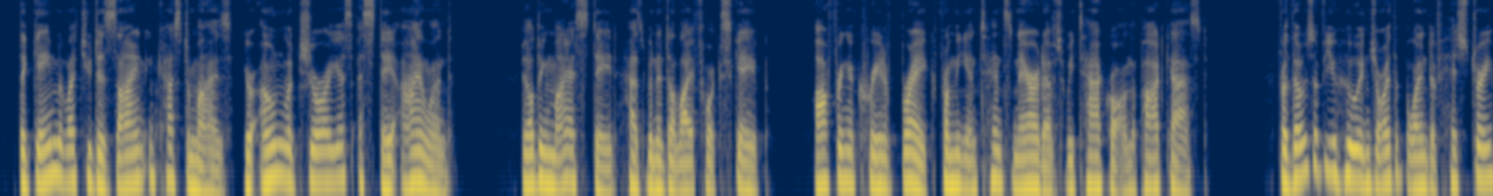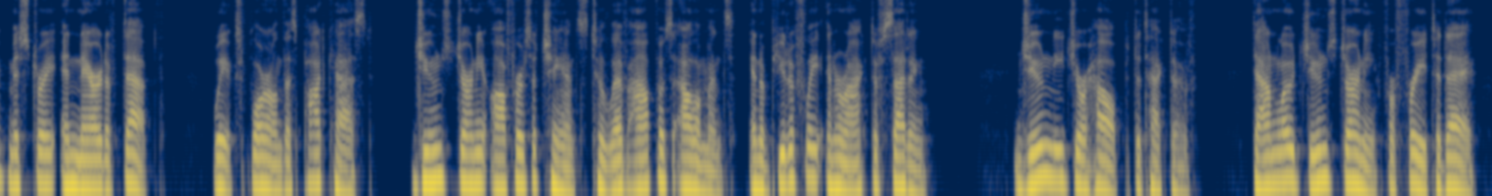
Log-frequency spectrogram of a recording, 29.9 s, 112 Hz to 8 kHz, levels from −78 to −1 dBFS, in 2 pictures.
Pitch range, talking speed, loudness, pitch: 120-145 Hz, 160 wpm, -19 LUFS, 130 Hz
